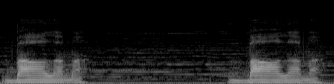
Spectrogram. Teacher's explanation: On voit bien que le A qui précède est allongé. Aussi, on va pas rentrer dans les détails, mais selon l'accent, vous pouvez entendre un léger G à la place de ce G apostrophe avec l'accent circonflexe.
